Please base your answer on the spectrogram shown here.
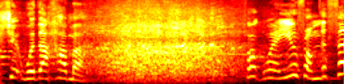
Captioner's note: audience laughing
